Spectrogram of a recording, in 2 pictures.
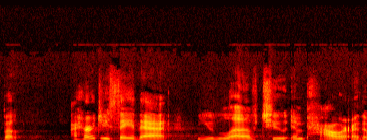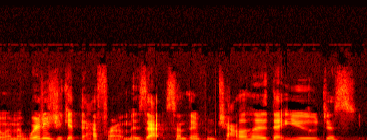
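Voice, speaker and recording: A woman hosting a podcast, asking her guest questions in a warm, encouraging way. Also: on the low side. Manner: warm, encouraging, asks questions with gentle restarts. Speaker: podcast host. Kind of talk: interviewing a guest.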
